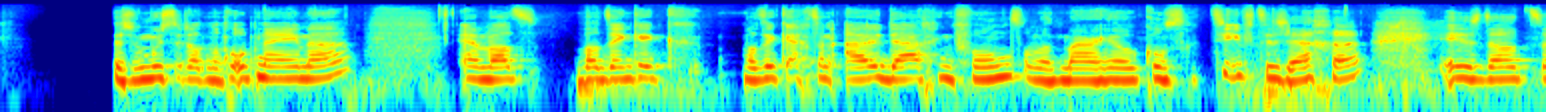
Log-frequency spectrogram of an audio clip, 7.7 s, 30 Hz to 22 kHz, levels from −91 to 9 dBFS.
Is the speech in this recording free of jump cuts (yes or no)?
yes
